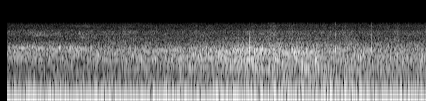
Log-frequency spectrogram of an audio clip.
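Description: Steady, faint outdoor background noise, an even hiss with no distinct events, and a faint click about two and a half seconds in.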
